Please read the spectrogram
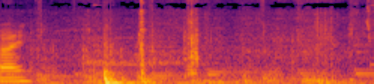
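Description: A car's rear passenger door being unlatched and pushed open from inside: a single heavy clunk about two-thirds of a second in, then a few lighter clicks.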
